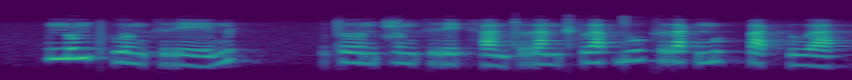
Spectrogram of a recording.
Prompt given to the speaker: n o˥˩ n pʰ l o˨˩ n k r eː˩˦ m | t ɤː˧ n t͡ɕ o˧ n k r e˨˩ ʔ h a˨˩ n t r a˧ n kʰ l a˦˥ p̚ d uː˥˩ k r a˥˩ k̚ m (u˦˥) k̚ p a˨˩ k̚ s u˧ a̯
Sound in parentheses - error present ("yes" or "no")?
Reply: no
